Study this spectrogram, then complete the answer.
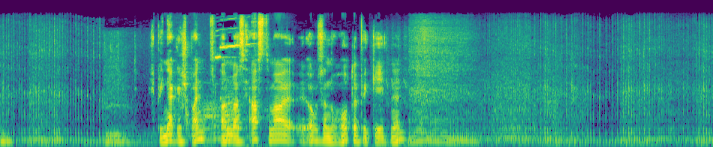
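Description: An off-road quad bike engine idles and rumbles steadily.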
